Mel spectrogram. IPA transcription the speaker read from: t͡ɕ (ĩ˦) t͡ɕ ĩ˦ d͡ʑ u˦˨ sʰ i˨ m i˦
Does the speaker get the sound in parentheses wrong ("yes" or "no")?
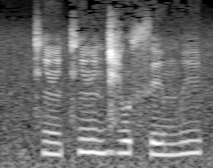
yes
